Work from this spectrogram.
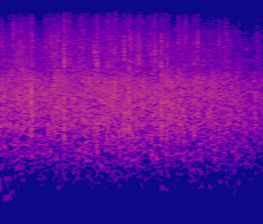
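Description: Church congregation at a Wednesday worship service clapping together, a continuous, even burst of applause filling the short stretch.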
